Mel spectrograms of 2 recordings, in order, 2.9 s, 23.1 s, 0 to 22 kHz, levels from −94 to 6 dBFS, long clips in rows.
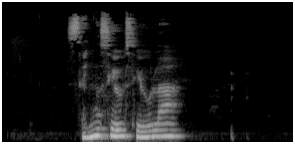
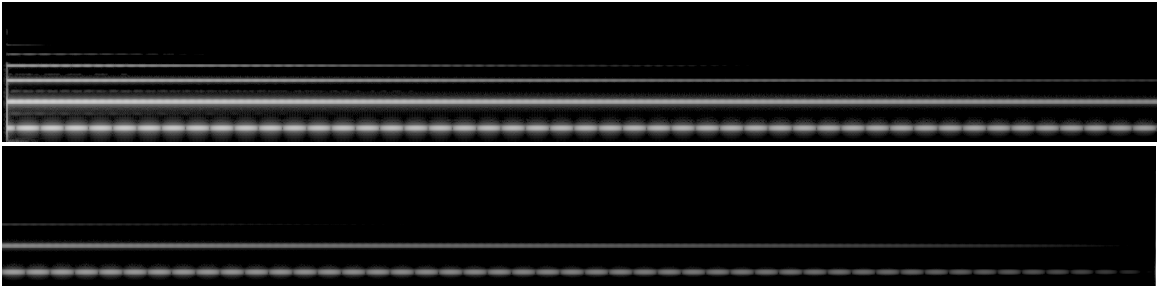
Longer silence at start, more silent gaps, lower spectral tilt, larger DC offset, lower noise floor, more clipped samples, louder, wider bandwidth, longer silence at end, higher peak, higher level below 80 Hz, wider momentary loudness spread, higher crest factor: first, 0.65 s vs 0.05 s; neither; first, -6 dB/octave vs -4.5 dB/octave; neither; about the same, -83 dBFS vs -81 dBFS; neither; second, -28 LUFS vs -21 LUFS; first, 16 kHz vs 5 kHz; second, 1.1 s vs 6.05 s; second, -16 dBFS vs -6 dBFS; first, -68 dBFS vs -88 dBFS; second, 13 LU vs 25 LU; about the same, 16 dB vs 18 dB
